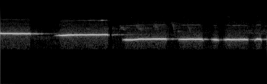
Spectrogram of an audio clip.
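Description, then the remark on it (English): An urban sparrow sings alone in a city gone quiet with empty streets during COVID: a clear, high whistled note held steady, then a slightly lower sustained note broken by a few brief stutters, over a faint airy hiss. “Scientists note urban sparrows are softer and their songs travel twice as far.”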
